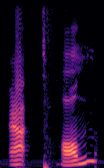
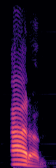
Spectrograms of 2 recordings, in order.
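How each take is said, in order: First: The middle T is clearly pronounced. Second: The middle T is swallowed. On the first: "I don't pronounce atom" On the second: "I pronounce atom. I swallow the T"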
